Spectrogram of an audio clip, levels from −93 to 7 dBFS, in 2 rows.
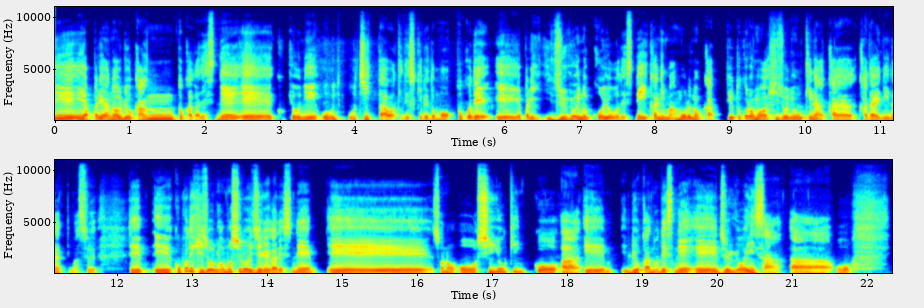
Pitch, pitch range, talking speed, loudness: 125 Hz, 110-155 Hz, 295 characters per minute, -12 LUFS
